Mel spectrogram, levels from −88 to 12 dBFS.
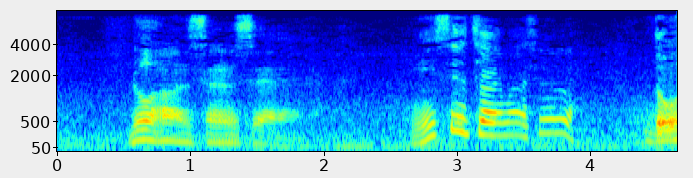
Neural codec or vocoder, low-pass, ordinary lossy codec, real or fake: none; 7.2 kHz; MP3, 48 kbps; real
